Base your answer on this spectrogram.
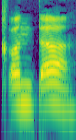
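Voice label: "qiantia" nominative, Archi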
